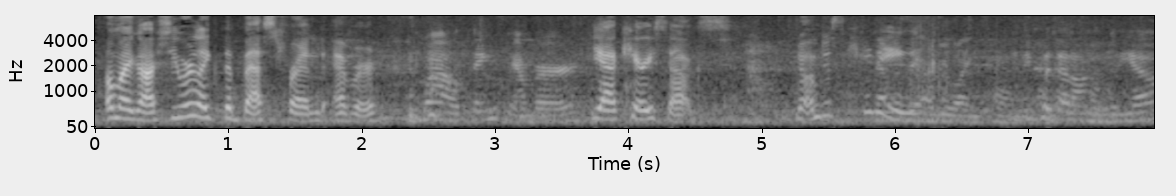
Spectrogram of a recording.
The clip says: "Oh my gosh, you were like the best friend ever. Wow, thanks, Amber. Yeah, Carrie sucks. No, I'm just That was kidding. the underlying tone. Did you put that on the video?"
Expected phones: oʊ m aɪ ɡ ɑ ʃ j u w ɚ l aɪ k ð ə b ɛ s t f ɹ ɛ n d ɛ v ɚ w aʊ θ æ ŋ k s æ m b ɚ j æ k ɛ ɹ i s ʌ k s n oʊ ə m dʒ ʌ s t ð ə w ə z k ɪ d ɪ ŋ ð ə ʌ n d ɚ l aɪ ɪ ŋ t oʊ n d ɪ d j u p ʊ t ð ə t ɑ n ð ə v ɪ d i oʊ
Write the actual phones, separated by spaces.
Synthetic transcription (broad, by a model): oʊ m aɪ ɡ ɑ ʃ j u w ɚ l aɪ k ð ə b ɛ s t f ɹ ɛ n d ɛ v ɚ w aʊ θ æ ŋ k s æ m b ɚ j æ k ɛ ɹ i s ʌ k s n oʊ ə m dʒ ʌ s k ɪ d ɪ ŋ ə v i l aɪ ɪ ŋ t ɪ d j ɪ p ʊ t ð ə t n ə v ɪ d i oʊ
